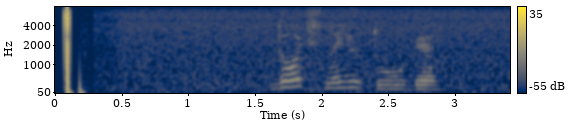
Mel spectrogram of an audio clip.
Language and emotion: Russian, neutral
